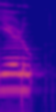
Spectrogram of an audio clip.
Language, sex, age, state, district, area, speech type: Kannada, male, 18-30, Karnataka, Bidar, urban, read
